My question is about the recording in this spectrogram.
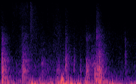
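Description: About four dull knocks and thumps in quick succession, from people moving about and sitting down on a wooden floor.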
